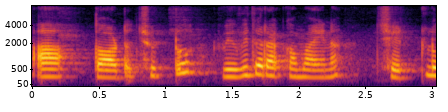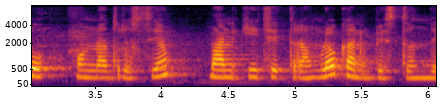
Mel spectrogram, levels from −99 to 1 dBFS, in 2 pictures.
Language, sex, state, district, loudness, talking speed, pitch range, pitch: Telugu, female, Andhra Pradesh, Anantapur, -20 LUFS, 120 wpm, 230-275 Hz, 250 Hz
